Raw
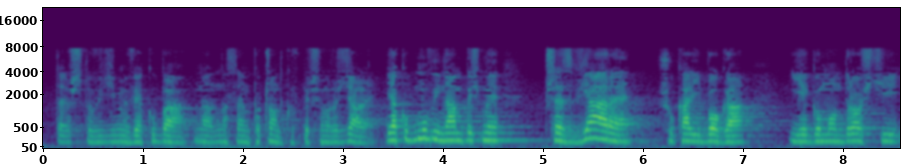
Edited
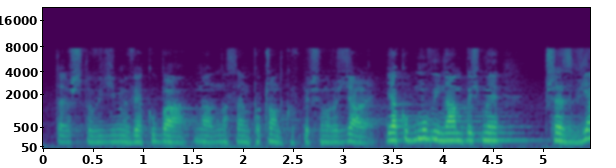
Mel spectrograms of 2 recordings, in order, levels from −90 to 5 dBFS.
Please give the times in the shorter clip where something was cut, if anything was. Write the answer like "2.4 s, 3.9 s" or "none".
none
